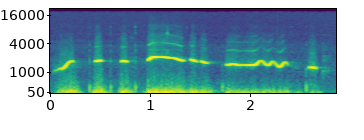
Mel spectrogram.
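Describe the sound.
A person whistles a quick, wavering little tune in short bursts and trills, fairly loud, imitating a dad who whistles and hums when he gets stressed, with breathy pauses between phrases.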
